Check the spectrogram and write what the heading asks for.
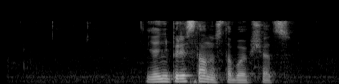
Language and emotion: Russian, neutral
